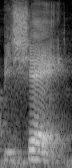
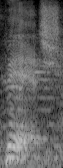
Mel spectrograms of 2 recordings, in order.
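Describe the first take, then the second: First: The name is said in a French-sounding way. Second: The name is said as a plain English word. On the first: The name is claimed to be a respectable French name. The speaker calls it wrong. "it's French, it's pronounced Bichet" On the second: The name is really the rude English word. The speaker calls it right. "No, it's bitch"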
